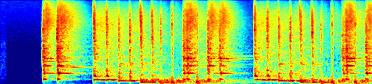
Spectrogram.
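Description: Pearl e/MERGE electronic drum hits with the ambience set to maximum wet, drenched in heavy reverb, each beat smearing into a long wash that fills the space, loud and with no voices.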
